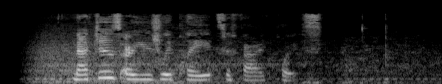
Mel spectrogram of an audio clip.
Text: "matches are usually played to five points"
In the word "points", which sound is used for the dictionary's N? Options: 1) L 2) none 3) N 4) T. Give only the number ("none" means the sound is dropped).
2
